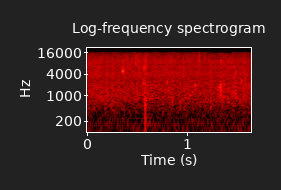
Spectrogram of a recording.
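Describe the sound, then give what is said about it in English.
Steady rain falls on puddles, a dense, even hiss of splashing drops with one slightly heavier drip standing out, and no voices. “The main problem with all this rain, they discovered, was that it did get pretty chilly after a while.”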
